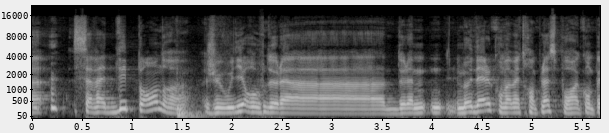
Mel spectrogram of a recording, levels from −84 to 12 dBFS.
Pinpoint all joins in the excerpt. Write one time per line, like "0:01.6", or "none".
0:02.3
0:04.3

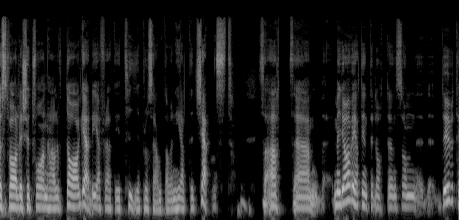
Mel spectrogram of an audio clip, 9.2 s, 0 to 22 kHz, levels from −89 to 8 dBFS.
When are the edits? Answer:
0:05.1

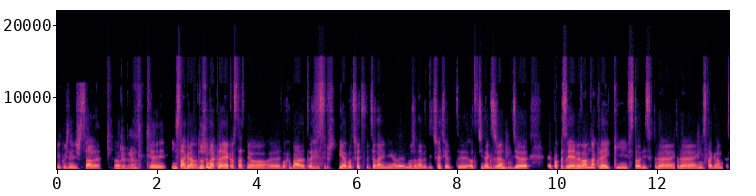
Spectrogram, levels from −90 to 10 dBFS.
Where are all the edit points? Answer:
0:01.0
0:02.2
0:04.5
0:05.6
0:06.3
0:12.3

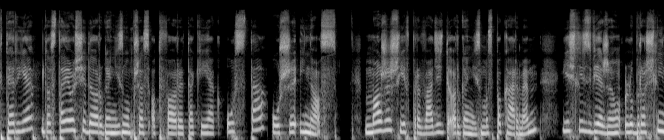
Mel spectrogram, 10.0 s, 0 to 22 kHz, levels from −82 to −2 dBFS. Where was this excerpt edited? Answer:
0:04.0
0:05.4

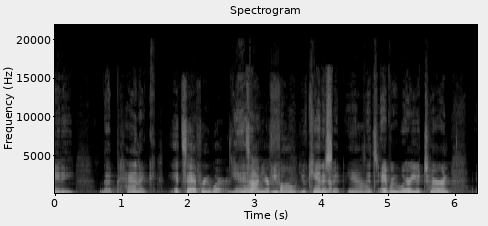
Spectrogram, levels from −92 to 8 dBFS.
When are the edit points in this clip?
0:01.6
0:04.1

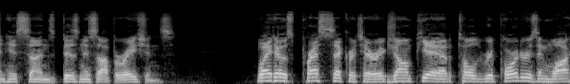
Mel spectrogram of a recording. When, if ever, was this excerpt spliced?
0:03.9

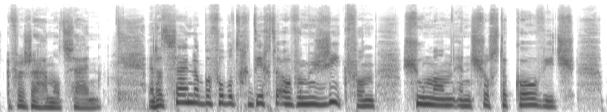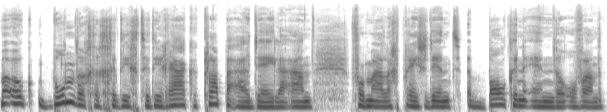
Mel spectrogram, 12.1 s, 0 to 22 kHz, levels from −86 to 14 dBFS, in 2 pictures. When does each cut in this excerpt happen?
none

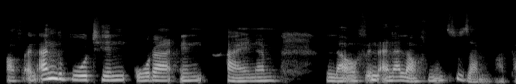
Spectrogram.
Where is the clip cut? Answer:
none

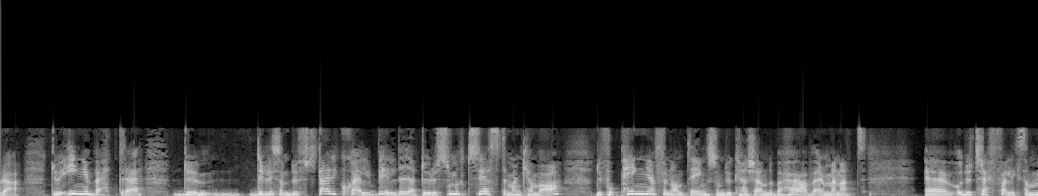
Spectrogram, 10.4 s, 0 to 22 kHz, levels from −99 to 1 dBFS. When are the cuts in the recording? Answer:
0:01.7
0:03.4

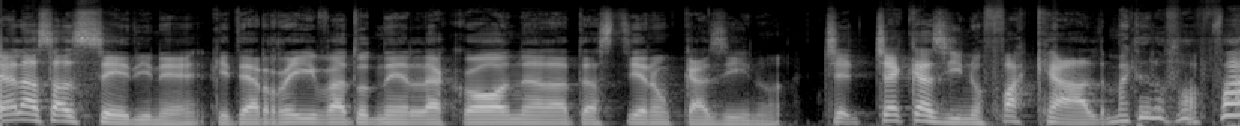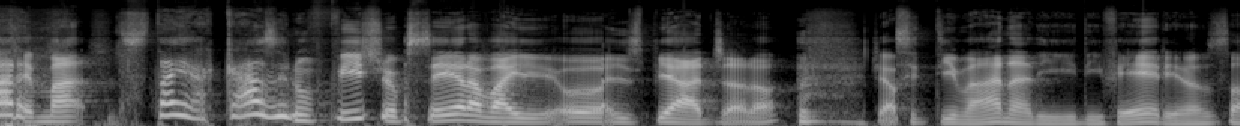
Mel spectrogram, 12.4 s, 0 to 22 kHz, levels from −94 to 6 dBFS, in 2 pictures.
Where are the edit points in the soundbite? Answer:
0:01.1
0:01.8
0:04.0
0:05.7
0:08.2
0:09.2
0:10.7

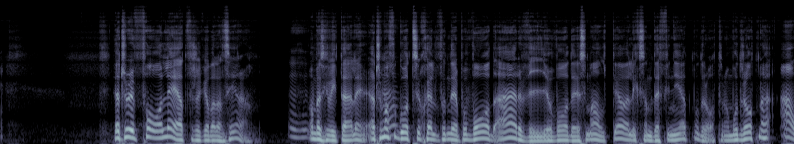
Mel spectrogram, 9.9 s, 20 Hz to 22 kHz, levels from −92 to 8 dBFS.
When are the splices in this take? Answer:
none

